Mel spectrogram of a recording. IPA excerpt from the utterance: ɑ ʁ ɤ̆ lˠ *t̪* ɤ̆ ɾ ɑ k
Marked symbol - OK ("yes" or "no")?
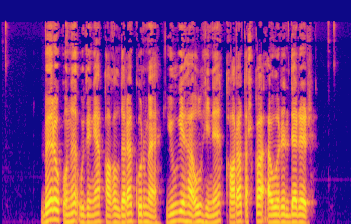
no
